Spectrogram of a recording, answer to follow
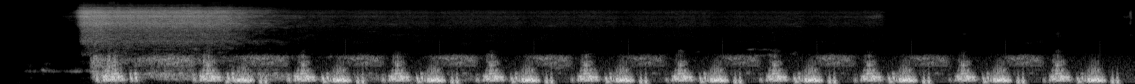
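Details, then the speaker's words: Pathological ejection systolic murmur with fourth heart sound, heard as S4, S1, S2 then murmur; ventricle hypertrophied from aortic stenosis-type lesions. "So S4, S1, S_UB_2 and murmur. Okay, that is about uh ejection systolic murmur."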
